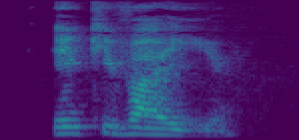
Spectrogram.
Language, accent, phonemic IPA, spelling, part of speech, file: French, Canada, /e.ki.vaj/, équivailles, verb, LL-Q150 (fra)-équivailles.wav
- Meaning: second-person singular present subjunctive of équivaloir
